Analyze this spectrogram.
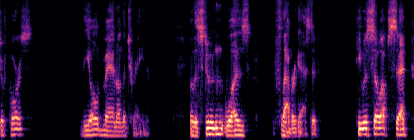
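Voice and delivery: usual speaking voice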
